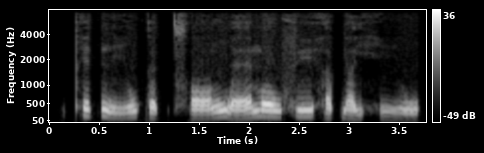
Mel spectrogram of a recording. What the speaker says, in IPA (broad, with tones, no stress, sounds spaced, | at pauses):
pʰ ɪ˥ k̚ n̪ iː˨˥ w k ɵ˨˥ t̚ t͡sʰ ɔː˨˥ ŋ w ɛː˨˥ m o˥ w f yː˥ h ɐ˧ p̚ j ɐ˨˧ j h iː˨˩ w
